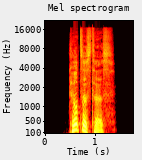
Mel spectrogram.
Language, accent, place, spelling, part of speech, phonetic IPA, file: German, Germany, Berlin, kürzestes, adjective, [ˈkʏʁt͡səstəs], De-kürzestes.ogg
- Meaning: strong/mixed nominative/accusative neuter singular superlative degree of kurz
